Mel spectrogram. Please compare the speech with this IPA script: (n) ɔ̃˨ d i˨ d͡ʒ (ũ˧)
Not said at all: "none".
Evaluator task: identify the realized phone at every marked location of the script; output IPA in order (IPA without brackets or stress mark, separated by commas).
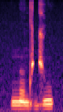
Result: n, u˧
